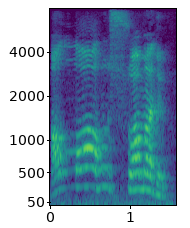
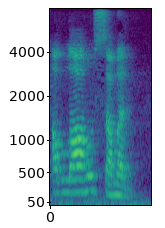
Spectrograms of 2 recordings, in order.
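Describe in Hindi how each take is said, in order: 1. s की आवाज़ भरी हुई और भारी है। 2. s की आवाज़ सादी और हल्की है। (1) "इसको भी पुर पढ़ना" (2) "समद सीन पड़ जाते हैं"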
